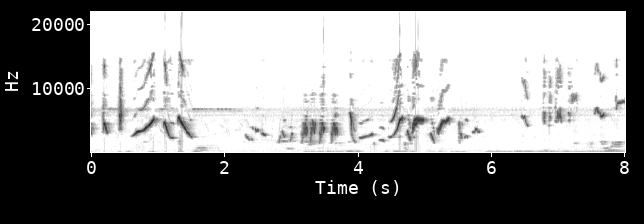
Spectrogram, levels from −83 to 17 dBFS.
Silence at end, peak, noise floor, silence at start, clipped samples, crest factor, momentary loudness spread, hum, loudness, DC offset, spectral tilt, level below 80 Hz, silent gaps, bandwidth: 0 s; 0 dBFS; -63 dBFS; 0.2 s; under 0.1%; 16 dB; 23 LU; none; -9 LUFS; under 0.1%; 5.5 dB/octave; -72 dBFS; none; 16 kHz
